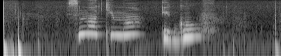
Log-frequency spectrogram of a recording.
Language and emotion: Russian, positive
